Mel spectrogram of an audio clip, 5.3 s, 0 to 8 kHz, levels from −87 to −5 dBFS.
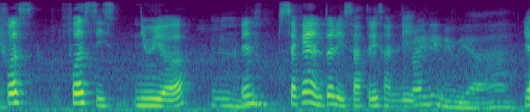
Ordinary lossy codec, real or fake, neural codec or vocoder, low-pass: none; real; none; 7.2 kHz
